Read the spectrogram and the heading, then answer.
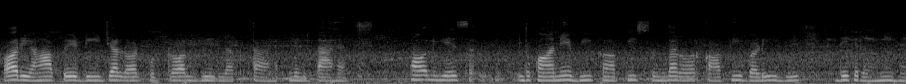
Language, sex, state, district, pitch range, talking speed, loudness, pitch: Hindi, male, Uttar Pradesh, Jalaun, 180-200 Hz, 165 wpm, -30 LUFS, 190 Hz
